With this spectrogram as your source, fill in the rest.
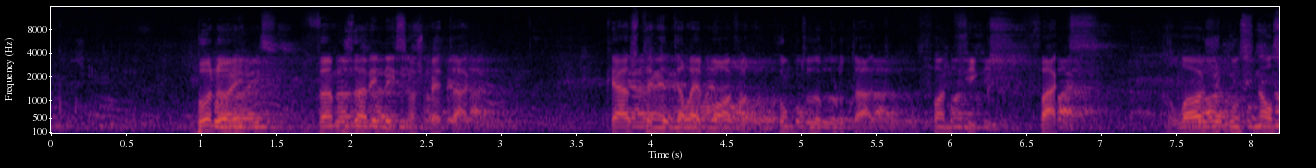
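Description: A man speaks loudly through a loudspeaker in a large hall.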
